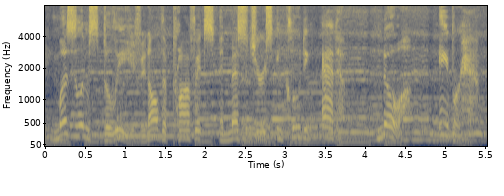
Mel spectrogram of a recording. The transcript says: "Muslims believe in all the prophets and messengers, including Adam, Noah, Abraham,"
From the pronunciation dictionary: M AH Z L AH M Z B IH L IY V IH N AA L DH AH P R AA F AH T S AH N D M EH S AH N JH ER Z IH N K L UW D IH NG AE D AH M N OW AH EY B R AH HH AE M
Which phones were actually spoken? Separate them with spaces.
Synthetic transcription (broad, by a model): M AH Z L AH M Z B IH L IY F IH N AA L DH AH P R AA F AH T S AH N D M EH S AH N JH ER Z IH N K L UW D IH NG AE D AH M N OW AH EY B R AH HH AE M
